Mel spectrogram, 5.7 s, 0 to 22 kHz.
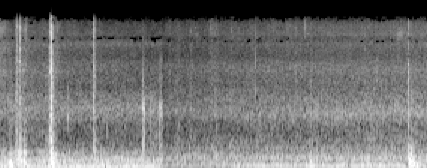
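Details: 2018 Suzuki Celerio, 81,000 km, after clutch overhaul with new release and pilot bearings: steady low idle with a few pedal clicks, and the earlier clutch humming noise is gone.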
